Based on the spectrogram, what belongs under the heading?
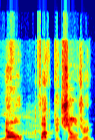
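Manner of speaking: high, heated refusal; vehement rejection. Acted. Rejecting the plea to let children in, vehement and high. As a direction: cut down the argument angrily.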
